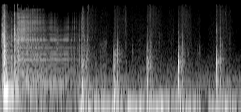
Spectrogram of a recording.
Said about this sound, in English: opened the door and went into a small room.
